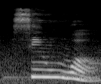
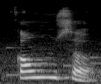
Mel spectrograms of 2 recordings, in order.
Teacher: आणि अनुस्वारानंतर र श स हपैकी कोणतेही अक्षर आले असेल तर अनुस्वाराचा उच्चार अनुनासिक व असा होतो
